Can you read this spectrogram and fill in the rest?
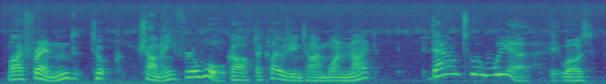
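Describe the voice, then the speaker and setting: A man's voice: medium pitch, wildly swooping pitch, a little slow, slightly rough, exaggerated voice. A British actor in a 1970s radio drama playing a chatty, outwardly affable man who nurses a grudge, speaking in casual slang. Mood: slyly menacing. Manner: colloquial, slangy, casually insinuating.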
